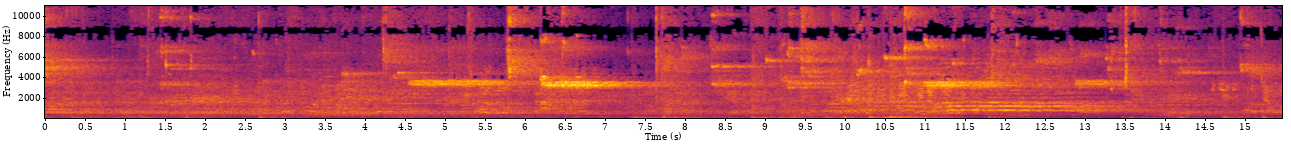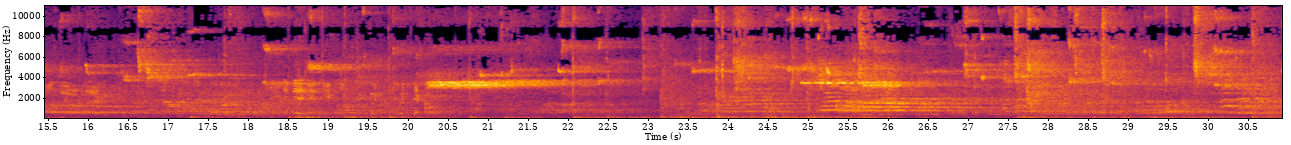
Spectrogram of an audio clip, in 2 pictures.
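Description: Volleyballs being hit and bouncing on a hardwood gym floor, a run of irregular knocks that echo around a large hall, mixed with players' voices. Short high squeaks come several times.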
